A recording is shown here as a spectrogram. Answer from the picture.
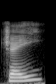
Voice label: "zhei9", Taiwanese syllable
